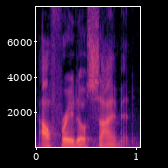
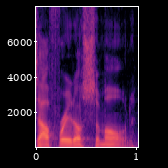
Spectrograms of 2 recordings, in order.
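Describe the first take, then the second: First: The surname ends with a short 'mon' sound. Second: The surname ends with a long 'moan' sound. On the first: The speaker calls it wrong. "everybody is pronouncing his name Alfredo Simon. That's not the way his name is pronounced" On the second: The speaker calls it right. "Get it right. It's Alfredo Simone"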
